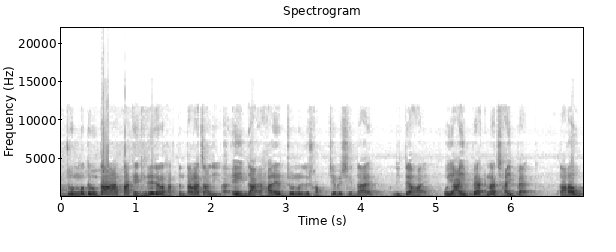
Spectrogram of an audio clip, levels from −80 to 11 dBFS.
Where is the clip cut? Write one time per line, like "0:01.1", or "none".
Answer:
0:02.2
0:04.9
